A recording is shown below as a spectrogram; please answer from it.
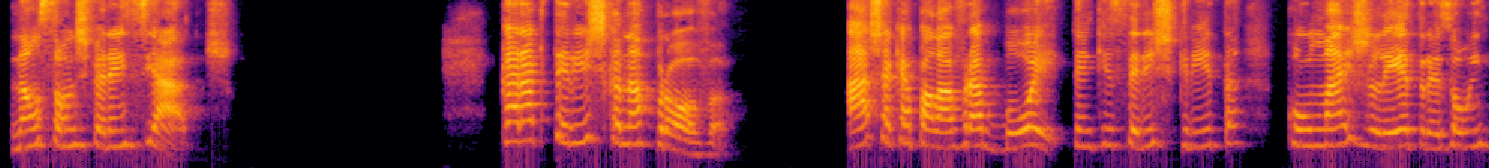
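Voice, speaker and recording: A woman's voice: sits high, sharp tone. A woman teaching an exam-prep lesson, explaining step by step and checking in with her students often.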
